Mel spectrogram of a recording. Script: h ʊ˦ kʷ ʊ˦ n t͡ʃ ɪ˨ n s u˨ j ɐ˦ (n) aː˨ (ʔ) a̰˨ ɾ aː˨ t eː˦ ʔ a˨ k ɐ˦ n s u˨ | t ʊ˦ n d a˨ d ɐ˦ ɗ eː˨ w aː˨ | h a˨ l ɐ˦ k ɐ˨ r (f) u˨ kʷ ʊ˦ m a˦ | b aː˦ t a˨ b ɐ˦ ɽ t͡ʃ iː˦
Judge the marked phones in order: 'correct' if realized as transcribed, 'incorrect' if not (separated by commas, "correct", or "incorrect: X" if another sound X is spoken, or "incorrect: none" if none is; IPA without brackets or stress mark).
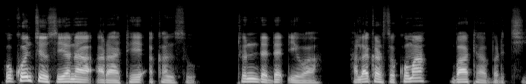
correct, correct, incorrect: s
